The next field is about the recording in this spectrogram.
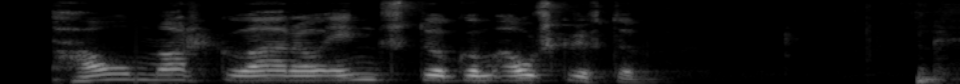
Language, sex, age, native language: Icelandic, male, 60-69, Icelandic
